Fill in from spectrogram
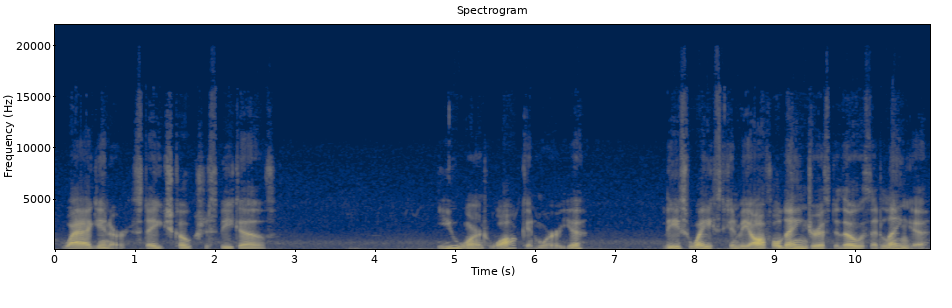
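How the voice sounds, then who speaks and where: A man playing a friendly, gentlemanly Old West sheriff in a western audio roleplay, folksy and reassuring as he talks to the listener. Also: fairly low pitch, slight background noise, low-quality recording. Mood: cautioning, curious. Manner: folksy, unhurried, reassuring cowboy talk.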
